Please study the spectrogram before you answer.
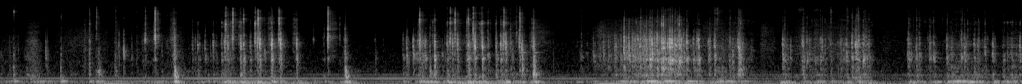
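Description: Fingertips press the keys one at a time on a backlit mechanical keyboard with plastic keycaps and clicky green switches. Sharp, bright clicks come in quick bursts with short pauses over about ten seconds. A steady low hum sits underneath, and each click dies away almost at once.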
